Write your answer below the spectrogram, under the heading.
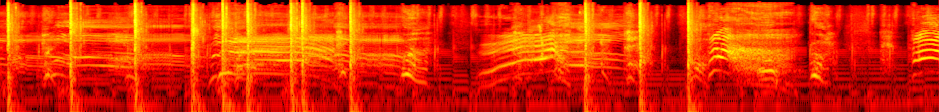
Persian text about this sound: نیچه داشت به جواب این سوال فکر میکرد که یهو چهار تا زن ریختن سرش و با کمک دیوانه نهم حسابی کتکش زدن هرچی نیچه داد و بیداد کرد وسط جنگل کسی نبود که به دادش برسه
